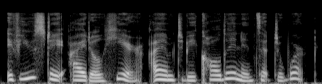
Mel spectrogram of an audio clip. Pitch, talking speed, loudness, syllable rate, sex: 210 Hz, 280 wpm, -18 LUFS, 6.1 syllables/s, female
